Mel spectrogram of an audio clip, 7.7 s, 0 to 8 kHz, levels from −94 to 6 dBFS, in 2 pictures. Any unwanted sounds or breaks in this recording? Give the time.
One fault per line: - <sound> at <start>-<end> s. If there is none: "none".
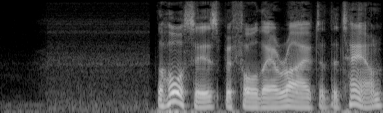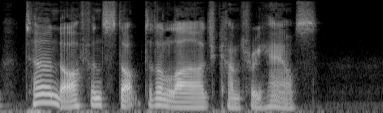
none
